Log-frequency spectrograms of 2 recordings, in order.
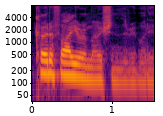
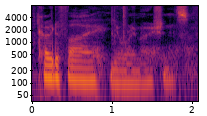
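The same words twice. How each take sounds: First: Hammed-up public advice; mock proclamation. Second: Said in the usual way. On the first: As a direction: announce it like a grand motto. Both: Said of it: "That's, that's my advice".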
